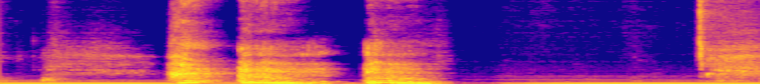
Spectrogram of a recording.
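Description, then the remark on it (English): A person clears their throat and coughs in a few rough, harsh bursts, over a steady low electrical hum, with a brief quiet gap afterward. “I don't know why I'm coughing so much.”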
